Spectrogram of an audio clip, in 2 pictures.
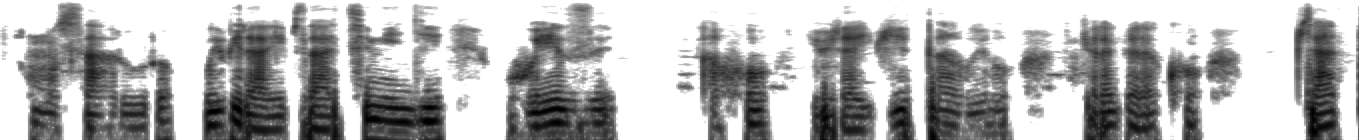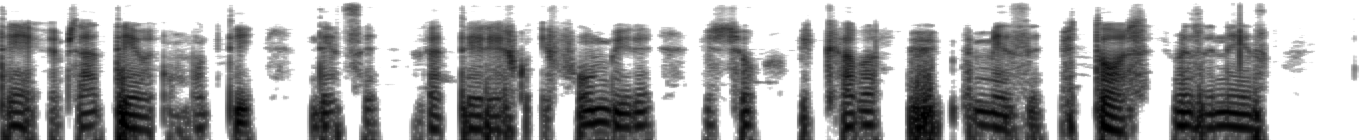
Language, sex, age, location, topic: Kinyarwanda, male, 18-24, Musanze, agriculture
